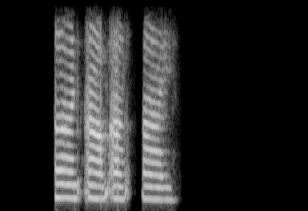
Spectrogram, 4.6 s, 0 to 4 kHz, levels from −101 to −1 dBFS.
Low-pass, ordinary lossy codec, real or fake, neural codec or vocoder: 3.6 kHz; Opus, 64 kbps; fake; codec, 16 kHz, 4 kbps, X-Codec, HuBERT features, trained on balanced general audio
